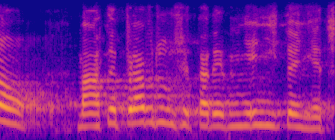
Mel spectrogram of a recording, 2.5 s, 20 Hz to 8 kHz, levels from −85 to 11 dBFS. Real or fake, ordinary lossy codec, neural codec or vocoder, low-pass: fake; Opus, 24 kbps; vocoder, 22.05 kHz, 80 mel bands, HiFi-GAN; 7.2 kHz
